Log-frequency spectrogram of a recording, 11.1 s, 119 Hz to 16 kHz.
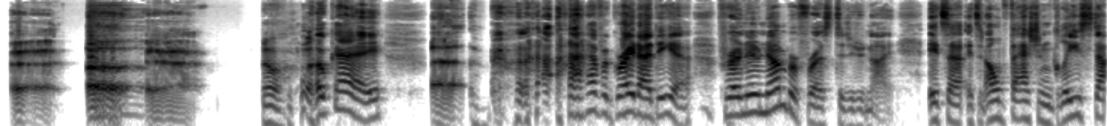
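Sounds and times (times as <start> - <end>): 
person burping: 0.1 - 3.2, 4.3 - 5.3
speech: 2.9 - 11.0.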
